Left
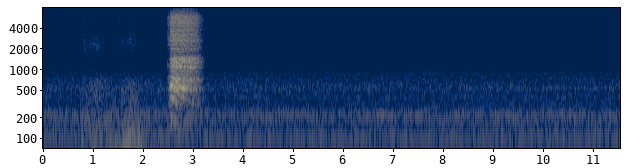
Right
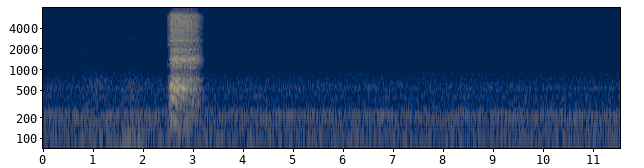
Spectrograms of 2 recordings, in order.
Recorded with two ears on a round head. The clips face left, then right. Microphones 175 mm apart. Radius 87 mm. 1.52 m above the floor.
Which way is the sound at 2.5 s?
20° right (ahead or behind).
